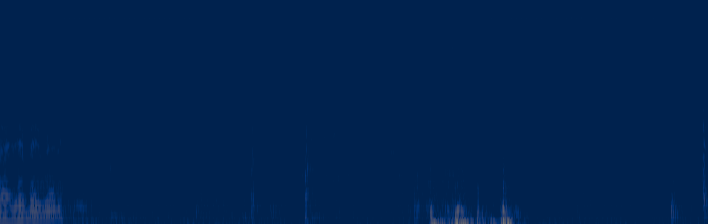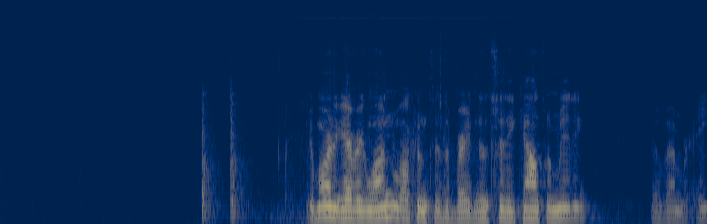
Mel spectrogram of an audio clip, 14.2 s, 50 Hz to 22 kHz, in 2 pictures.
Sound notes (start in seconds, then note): 9.5 gavel bangs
